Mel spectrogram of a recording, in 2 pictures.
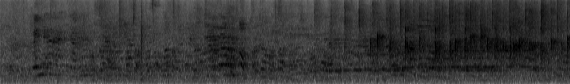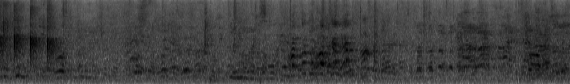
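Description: Young men shout and call out to each other across an open pitch.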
